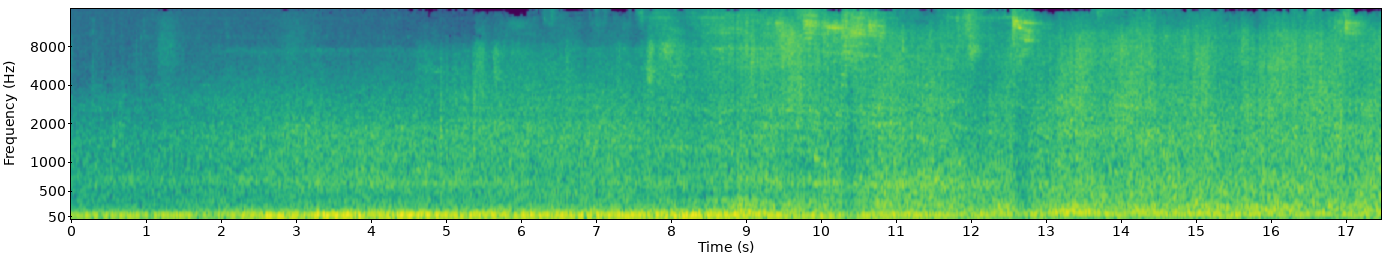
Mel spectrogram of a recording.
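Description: A Norfolk Southern diesel freight train passes. The locomotive's low engine rumble grows as it approaches, then eases after about eleven seconds, and the double-stack intermodal well cars follow with a steady rattle and clicking of wheels over the rail joints.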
